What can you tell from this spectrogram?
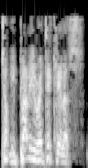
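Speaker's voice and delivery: irritated snap; snapping. A narrator's reading. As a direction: snap back at him. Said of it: "Matt snapped".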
